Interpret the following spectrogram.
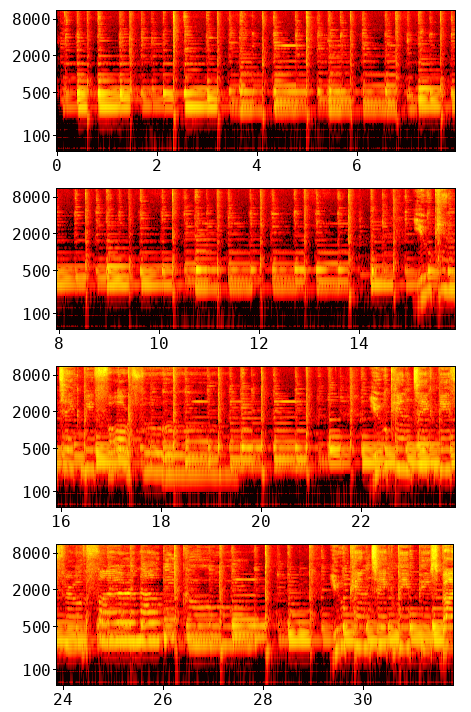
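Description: Ukulele strummed in a steady rhythm, starting suddenly from silence, in a small room. About halfway in, a man's wordless vocal joins the strumming.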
